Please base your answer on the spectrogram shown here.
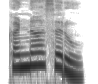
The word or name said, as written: ಘನಸಾರ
